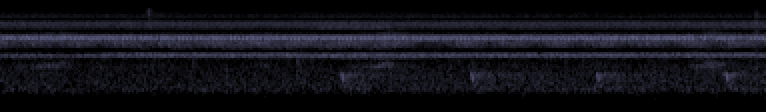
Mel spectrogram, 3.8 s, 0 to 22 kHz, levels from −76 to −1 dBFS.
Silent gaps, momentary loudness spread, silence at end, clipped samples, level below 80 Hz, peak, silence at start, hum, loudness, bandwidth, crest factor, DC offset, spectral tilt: none; 1 LU; 0 s; under 0.1%; under -90 dBFS; -32 dBFS; 0 s; none; -41 LUFS; 16.5 kHz; 14 dB; under 0.1%; 7.5 dB/octave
